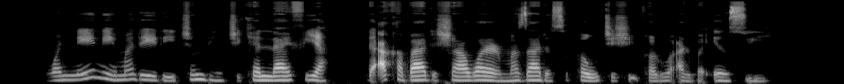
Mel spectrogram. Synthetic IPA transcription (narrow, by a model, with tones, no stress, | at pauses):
wɐ˨nːeː˦neː˨mɐ˦de˨ɽeː˨t͡ʃɪ˦mbɪ˨nt͡ʃɪ˨kʲɛ˦nlaː˦ɸɪ˦jaː˨ | da̰˨ʔa˦ka˨baː˦da˨ʃaː˦wɐ˦ɾɐ˨rmɐ˦zaː˦da˨sʊ̥˦ka˨wʊ˦t͡ʃe˨ʃeː˨kɐ˨ɽuː˦ʔa̰˨rbɐ̰˨ʔɪ˦nsu˨ji˦ʔ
